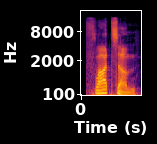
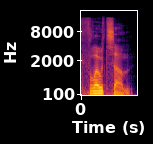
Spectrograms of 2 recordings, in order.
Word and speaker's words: flotsam: Flotsam, not Floatsam.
